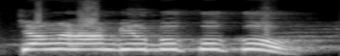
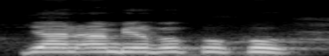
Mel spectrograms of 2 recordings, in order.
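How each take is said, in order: First: It is read with lively intonation and expression. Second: It is read flatly without intonation or expression. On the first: The speaker calls it right. "Disajikan dan dibacakan menggunakan intonasi dan ekspresi" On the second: The speaker calls it wrong. "Ada nada dengan tidak nada"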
